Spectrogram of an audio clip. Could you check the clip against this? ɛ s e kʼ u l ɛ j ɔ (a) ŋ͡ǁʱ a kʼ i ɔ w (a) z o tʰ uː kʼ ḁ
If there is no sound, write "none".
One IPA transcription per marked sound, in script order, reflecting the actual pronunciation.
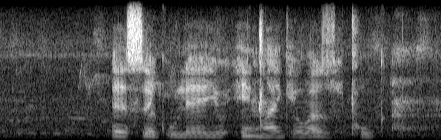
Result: i, a

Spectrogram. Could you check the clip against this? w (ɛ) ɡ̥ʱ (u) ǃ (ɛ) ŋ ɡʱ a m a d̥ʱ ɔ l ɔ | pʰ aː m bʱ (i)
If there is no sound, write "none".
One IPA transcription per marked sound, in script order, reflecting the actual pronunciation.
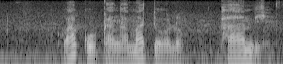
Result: a, u, a, i

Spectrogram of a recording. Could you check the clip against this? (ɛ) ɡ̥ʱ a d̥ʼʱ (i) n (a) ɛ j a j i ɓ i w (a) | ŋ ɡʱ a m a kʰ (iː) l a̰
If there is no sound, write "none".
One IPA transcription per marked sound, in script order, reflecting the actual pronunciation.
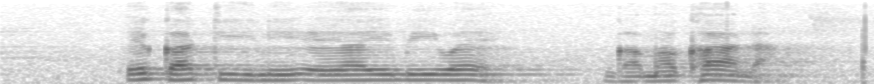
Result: ɛ, i, i, ɛ, aː

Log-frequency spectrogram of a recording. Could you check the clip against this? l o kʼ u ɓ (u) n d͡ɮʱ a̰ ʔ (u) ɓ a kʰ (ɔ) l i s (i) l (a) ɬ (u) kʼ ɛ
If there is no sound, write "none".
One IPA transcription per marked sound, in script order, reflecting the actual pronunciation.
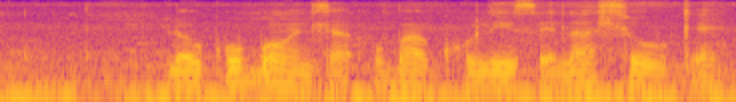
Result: ɔ, u, u, ɛ, a, uː

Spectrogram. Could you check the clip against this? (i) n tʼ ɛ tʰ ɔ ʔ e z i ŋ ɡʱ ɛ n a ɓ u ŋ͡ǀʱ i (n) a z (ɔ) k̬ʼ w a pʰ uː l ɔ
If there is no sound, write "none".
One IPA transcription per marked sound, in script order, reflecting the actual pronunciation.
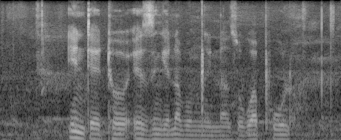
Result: iː, n, ɔ

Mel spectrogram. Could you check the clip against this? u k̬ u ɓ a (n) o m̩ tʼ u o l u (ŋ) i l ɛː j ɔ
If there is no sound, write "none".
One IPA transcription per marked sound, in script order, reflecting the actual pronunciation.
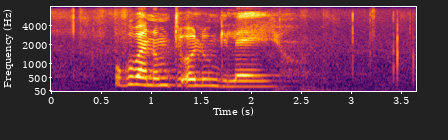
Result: n, ŋ

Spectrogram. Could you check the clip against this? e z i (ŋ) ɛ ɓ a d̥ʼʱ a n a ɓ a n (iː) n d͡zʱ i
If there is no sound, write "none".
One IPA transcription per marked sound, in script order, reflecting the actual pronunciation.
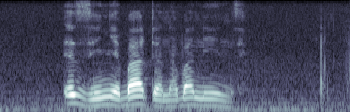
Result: ɲ, iː

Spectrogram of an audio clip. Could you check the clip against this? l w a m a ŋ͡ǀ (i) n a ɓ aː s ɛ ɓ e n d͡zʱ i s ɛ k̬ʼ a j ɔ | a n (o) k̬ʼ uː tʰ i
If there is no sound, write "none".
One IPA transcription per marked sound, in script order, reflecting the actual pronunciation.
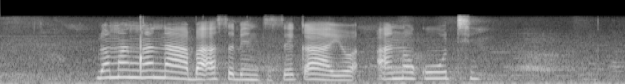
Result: a, o

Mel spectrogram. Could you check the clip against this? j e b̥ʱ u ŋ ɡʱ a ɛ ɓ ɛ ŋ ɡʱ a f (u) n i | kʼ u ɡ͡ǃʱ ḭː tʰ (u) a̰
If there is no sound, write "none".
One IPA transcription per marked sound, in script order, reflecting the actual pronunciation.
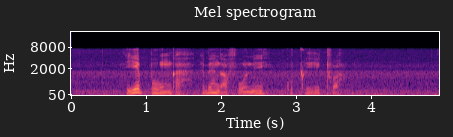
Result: u, w

